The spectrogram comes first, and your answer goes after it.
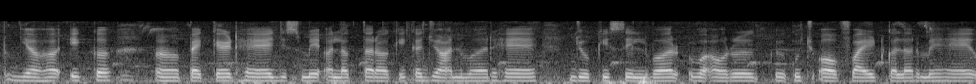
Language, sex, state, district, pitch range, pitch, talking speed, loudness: Hindi, female, Bihar, Lakhisarai, 165-170 Hz, 170 Hz, 130 wpm, -17 LUFS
